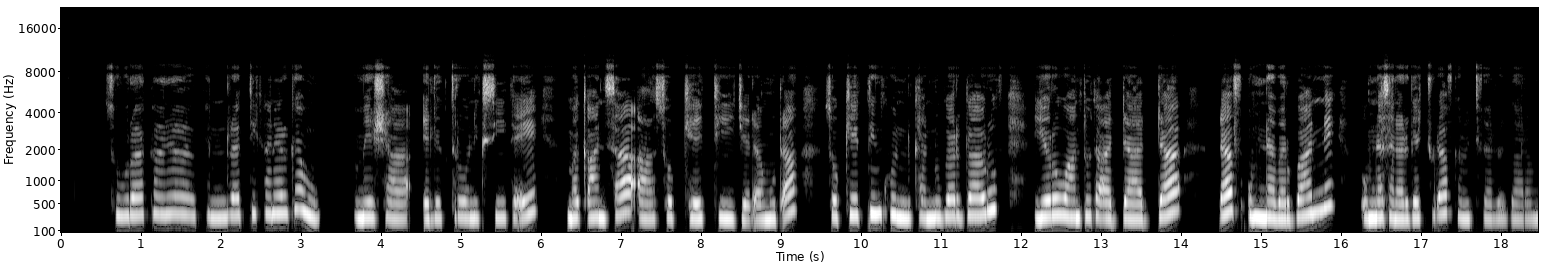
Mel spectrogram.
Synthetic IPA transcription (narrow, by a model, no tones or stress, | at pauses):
suːɾaːkɐkɐnɾɐt̪ːɪkɐnɐɾɡɐmʊ | me̞ːʃaːɛlɛkt̪ɪɾoːnɪksiːt̪ɐʔe̞ː | mɐkʼaːnɪsaːsɔkʰːe̞ːt̪ːid͡ʒɛᶑɐmʊᶑɐsɔkːe̞ːt̪ːiːŋkʊnkɐnːʊɡɐɾɡaːɾuːfjɛɾo̞ːwaːnt̪ot̪ɐːd̪ːad̪ːaː | ᶑaːfʊmnɐbɐɾbaːnːɛ | ʊmnɐsɐnɐɾɡɐt͡ʃːuːᶑaːfkɐnmɪt̪ːɪɡɐɾɡaːɾɐmʊ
